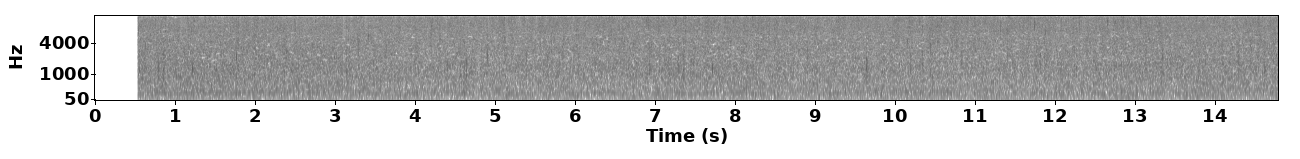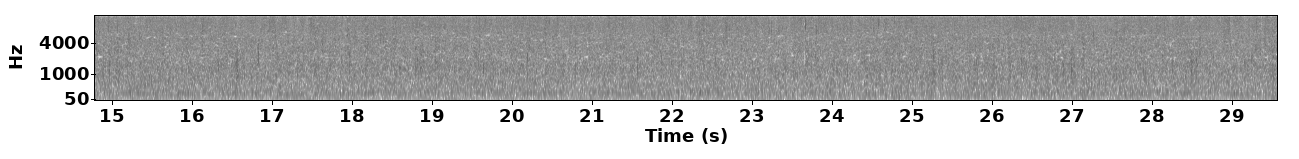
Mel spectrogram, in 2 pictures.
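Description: Steady rain falling, cutting in suddenly about half a second in and holding an even level throughout.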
